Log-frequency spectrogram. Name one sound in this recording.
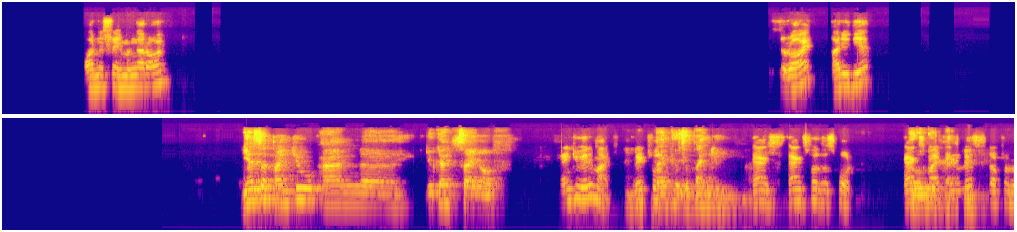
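A man speaks through an online call with pauses between phrases.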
